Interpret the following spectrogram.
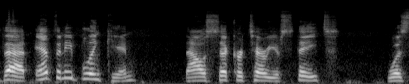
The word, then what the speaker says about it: Blinken: give you a hint his last name rhymes with stinking that's right I was going to say former current current uh Secretary of States Anthony blinken who was at the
